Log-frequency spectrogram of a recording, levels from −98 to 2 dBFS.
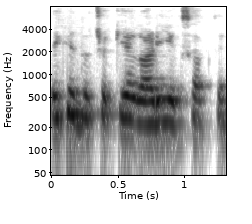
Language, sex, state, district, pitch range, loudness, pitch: Hindi, female, Bihar, Araria, 230-260 Hz, -13 LUFS, 240 Hz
